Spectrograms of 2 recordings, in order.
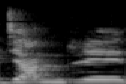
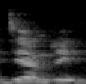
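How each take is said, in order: First: The first vowel is 'a', ending in 're'. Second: The first vowel is 'e', ending in 're'. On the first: "অনেকে জানরে" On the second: "অনেকে জানরে জেনরে বিভিন্ন"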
